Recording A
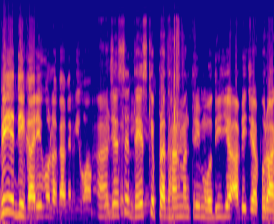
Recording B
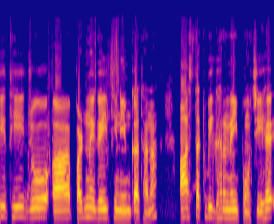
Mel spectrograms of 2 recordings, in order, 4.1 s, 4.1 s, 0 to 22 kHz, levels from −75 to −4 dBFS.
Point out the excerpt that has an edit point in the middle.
A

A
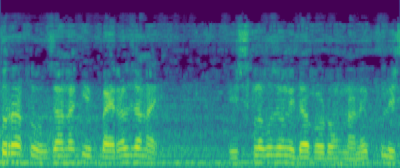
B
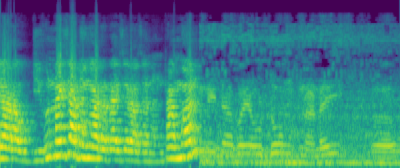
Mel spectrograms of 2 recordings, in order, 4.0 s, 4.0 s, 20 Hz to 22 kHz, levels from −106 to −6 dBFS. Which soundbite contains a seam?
B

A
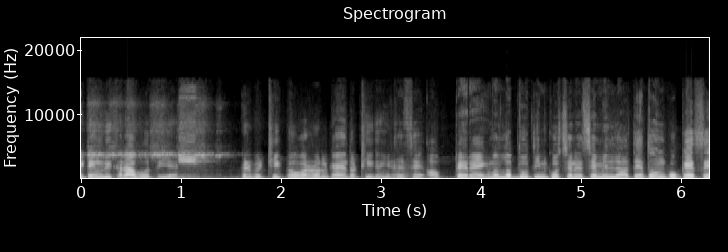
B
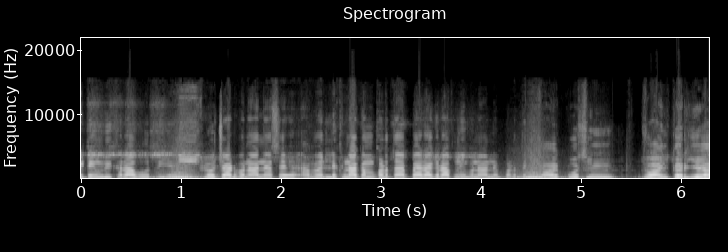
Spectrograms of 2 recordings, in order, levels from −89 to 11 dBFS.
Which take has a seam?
B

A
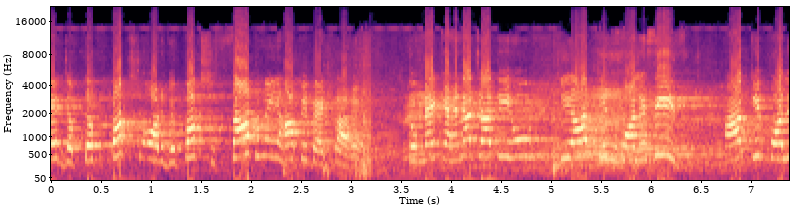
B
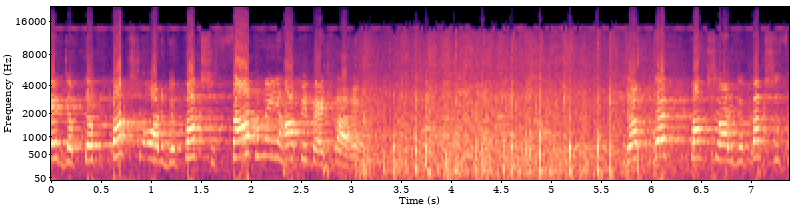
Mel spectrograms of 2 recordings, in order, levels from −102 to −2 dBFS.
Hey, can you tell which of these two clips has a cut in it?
A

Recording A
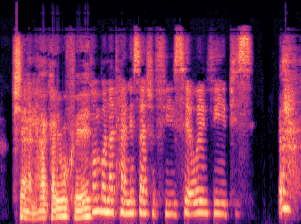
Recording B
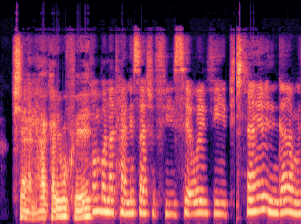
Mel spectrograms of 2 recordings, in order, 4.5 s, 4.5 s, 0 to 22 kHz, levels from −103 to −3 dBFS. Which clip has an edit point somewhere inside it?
B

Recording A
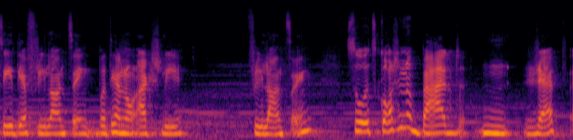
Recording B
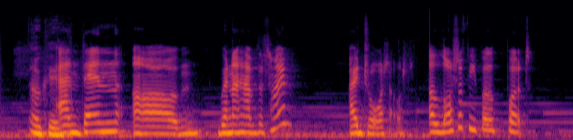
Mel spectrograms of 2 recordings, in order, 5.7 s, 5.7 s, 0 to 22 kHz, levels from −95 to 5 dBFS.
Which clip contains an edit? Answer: B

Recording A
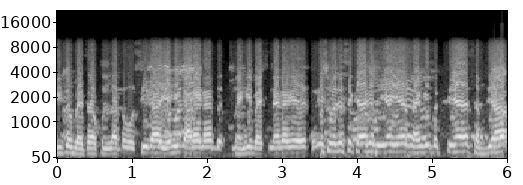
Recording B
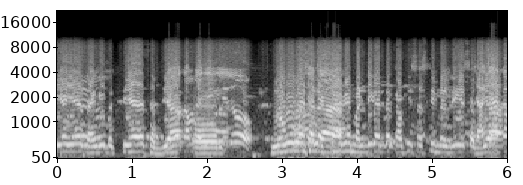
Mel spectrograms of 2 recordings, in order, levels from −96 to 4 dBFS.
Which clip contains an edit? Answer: A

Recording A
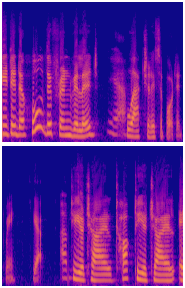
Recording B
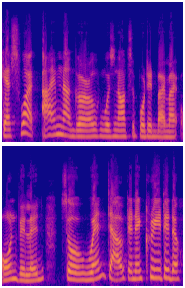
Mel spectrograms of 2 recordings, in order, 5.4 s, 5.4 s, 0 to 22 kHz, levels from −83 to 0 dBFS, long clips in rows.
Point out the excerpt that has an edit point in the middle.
A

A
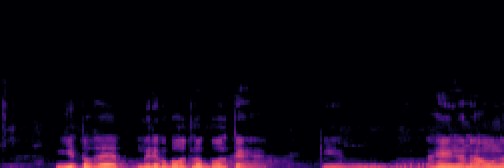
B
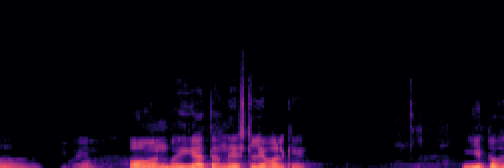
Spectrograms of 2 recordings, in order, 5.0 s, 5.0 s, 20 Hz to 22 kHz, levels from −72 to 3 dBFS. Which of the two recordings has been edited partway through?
B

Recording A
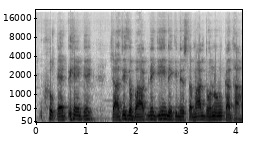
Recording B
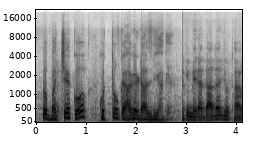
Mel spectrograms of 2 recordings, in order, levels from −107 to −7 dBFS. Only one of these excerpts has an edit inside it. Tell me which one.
B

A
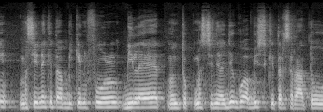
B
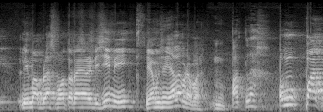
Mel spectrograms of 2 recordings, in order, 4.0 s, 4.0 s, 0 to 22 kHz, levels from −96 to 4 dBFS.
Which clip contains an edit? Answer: A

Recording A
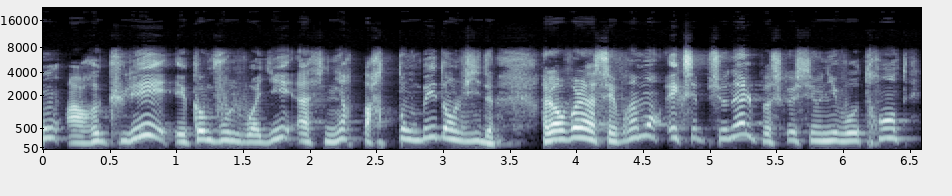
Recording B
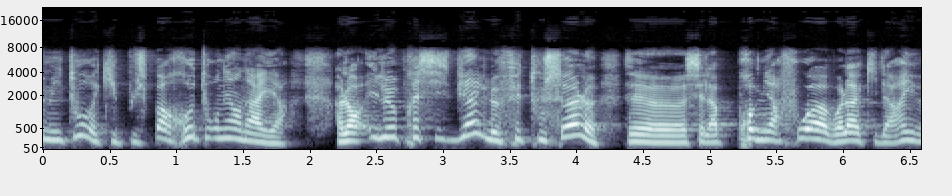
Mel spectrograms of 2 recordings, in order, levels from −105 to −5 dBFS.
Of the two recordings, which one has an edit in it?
A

